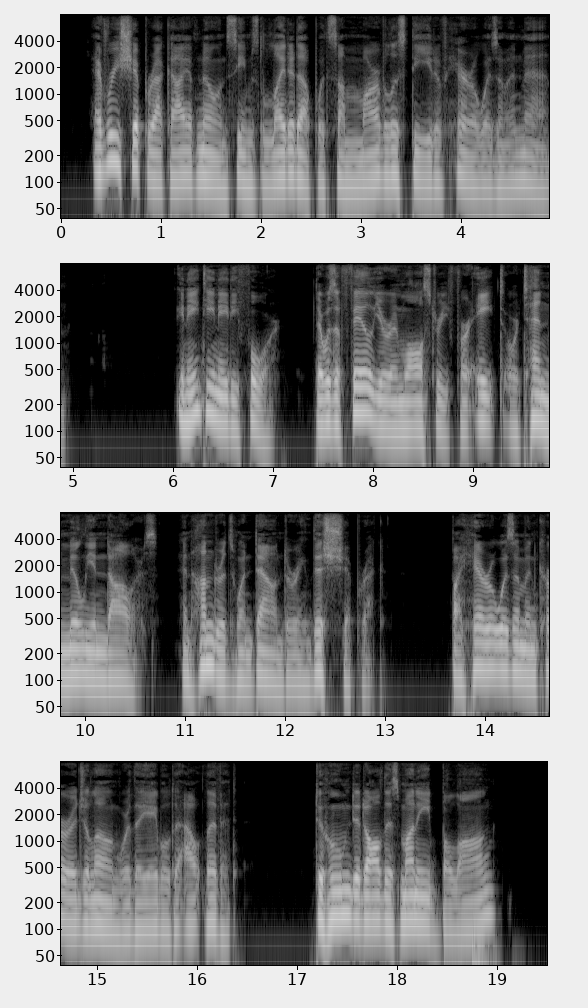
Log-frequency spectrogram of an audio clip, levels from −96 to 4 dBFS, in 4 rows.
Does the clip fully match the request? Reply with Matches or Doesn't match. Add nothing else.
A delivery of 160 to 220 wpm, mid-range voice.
Doesn't match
